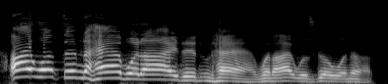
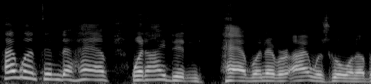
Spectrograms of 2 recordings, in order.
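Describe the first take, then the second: First: Imitated parent. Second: Mocking repeat. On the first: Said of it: "we don't wanna go through those things". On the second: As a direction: repeat the foolish saying with disdain. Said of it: "ultimate of foolishness".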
